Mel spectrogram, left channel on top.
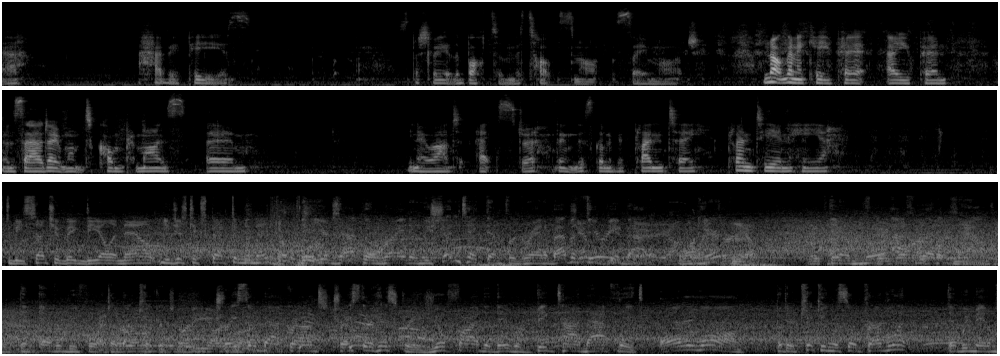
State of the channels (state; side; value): different; both; correlation 0.00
